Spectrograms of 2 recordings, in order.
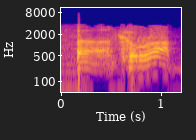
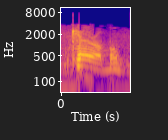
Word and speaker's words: cherubim: Karab is also a pronunciation for them. Cherubim. CH is pronounced either with an SH or a K, and both are correct.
